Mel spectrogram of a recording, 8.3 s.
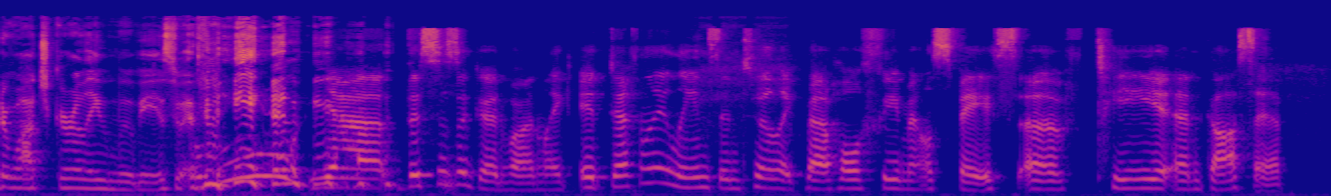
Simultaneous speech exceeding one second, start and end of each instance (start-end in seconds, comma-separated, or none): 1.2-2.5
